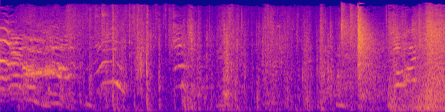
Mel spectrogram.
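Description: A physical struggle: men's shouts and strained cries, with scuffling feet and scattered knocks and bumps.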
